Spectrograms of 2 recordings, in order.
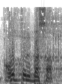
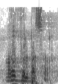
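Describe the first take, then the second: No difference in how they are said.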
